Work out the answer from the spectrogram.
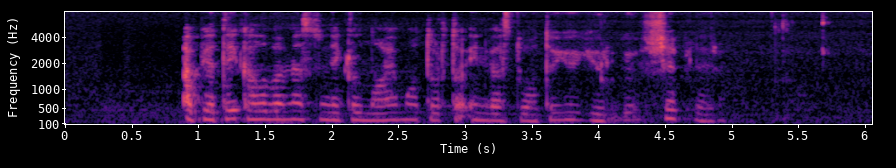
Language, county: Lithuanian, Vilnius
